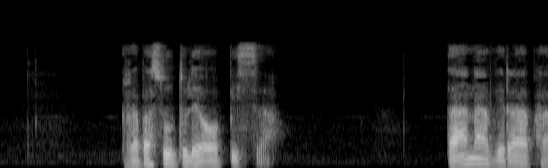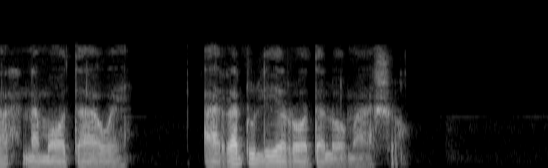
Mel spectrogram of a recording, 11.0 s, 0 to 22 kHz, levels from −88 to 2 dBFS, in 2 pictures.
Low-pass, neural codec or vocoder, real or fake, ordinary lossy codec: 7.2 kHz; none; real; AAC, 64 kbps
